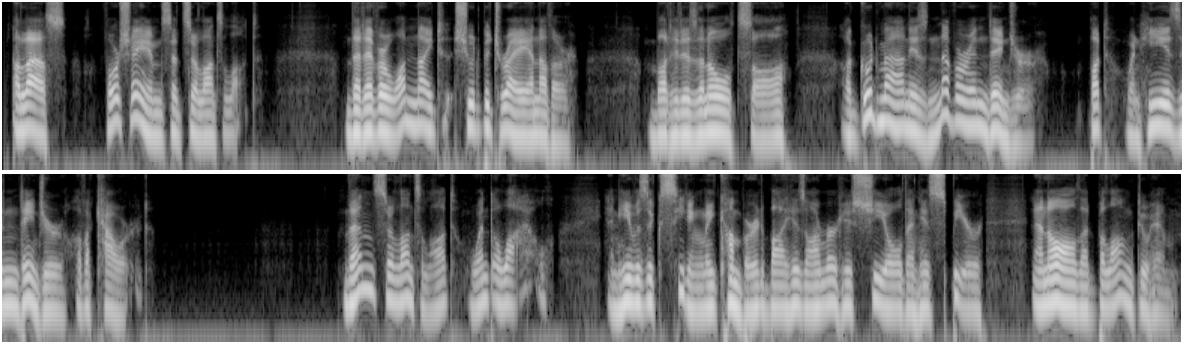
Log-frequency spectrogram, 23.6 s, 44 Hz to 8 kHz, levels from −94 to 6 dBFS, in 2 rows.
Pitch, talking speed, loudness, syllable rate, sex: 140 Hz, 150 wpm, -18 LUFS, 4.9 syllables/s, male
